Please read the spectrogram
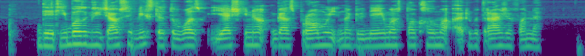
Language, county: Lithuanian, Kaunas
